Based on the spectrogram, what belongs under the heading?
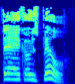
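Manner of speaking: high, loud, drawn-out exclamation; onlooker's cry. A narrator's reading. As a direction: call out as Bill flies past. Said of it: "was a lot of voices".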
